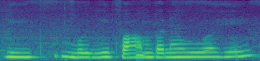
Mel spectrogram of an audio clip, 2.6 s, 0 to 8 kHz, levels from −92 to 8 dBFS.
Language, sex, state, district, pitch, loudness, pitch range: Hindi, female, Madhya Pradesh, Bhopal, 210 Hz, -16 LUFS, 205-215 Hz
